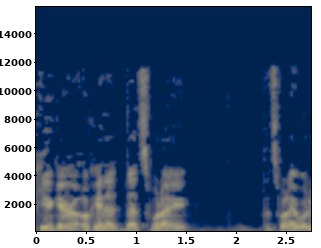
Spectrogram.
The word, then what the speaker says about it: Pia Guerra: Do you know how to pronounce the artist's name? It's Pia Guerra. Pia Guerra.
